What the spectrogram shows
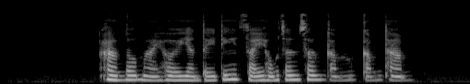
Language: Cantonese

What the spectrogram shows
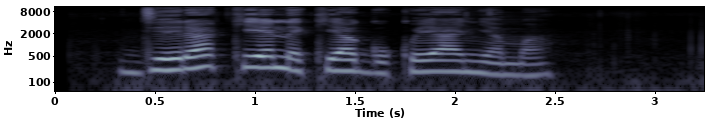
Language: Kikuyu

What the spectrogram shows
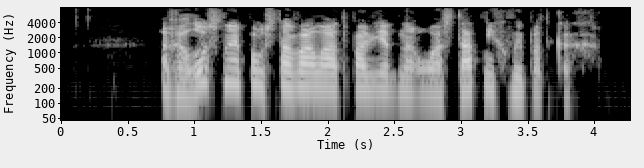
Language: Belarusian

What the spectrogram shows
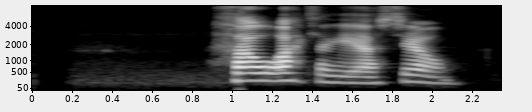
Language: Icelandic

